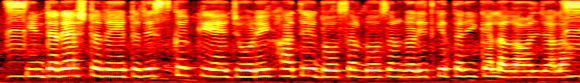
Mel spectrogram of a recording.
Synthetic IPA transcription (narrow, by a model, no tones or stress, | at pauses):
ɪ̃ɳʈəɾesʈɾeːʈɾɪskked͡ʒoːɽekʰaːt̪eɾd̪oːsəɾd̪oːsəɾɡɐɽit̪ket̪ɐɾiːkalɐɡaːʋəld͡ʒaːlaː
